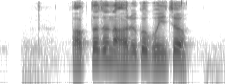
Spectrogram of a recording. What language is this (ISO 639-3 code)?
nep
